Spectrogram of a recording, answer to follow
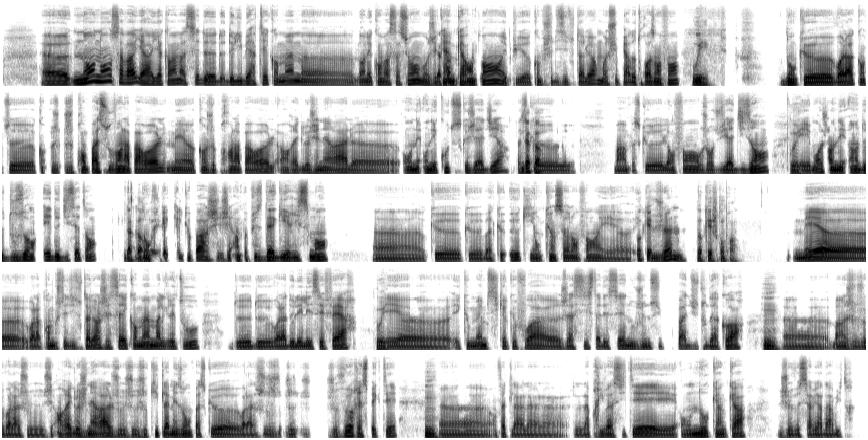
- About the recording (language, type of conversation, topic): French, advice, Comment régler calmement nos désaccords sur l’éducation de nos enfants ?
- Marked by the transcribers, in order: drawn out: "heu"; tapping; drawn out: "heu"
